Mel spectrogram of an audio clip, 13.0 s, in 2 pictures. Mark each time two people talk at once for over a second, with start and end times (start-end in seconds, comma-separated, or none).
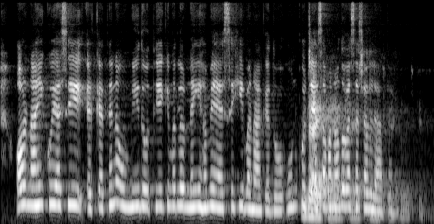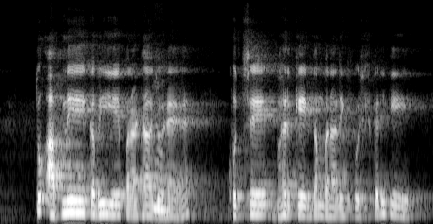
4.5-5.9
